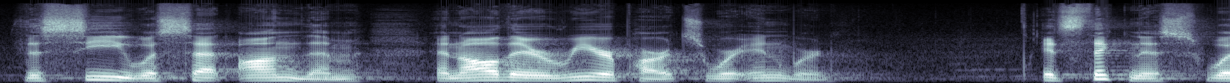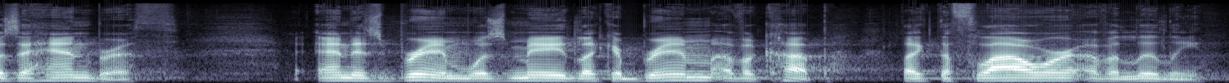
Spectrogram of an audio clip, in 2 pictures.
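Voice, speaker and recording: Male pastor at a pulpit mic, mid-range voice, steady deliberate reading, big reverberant sanctuary. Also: mid-range voice. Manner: measured, deliberate reading aloud. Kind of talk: sermon with scripture reading. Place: church sanctuary. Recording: long church hall reverb.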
